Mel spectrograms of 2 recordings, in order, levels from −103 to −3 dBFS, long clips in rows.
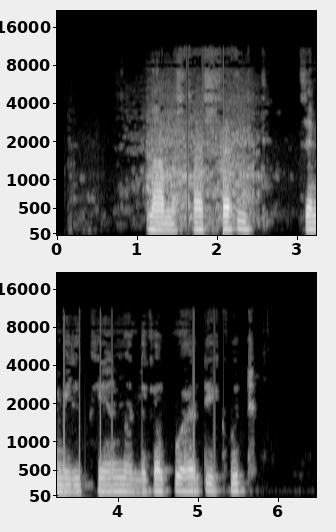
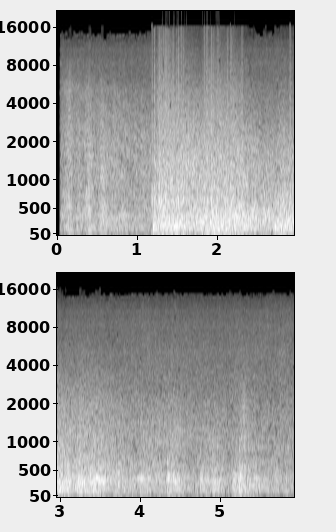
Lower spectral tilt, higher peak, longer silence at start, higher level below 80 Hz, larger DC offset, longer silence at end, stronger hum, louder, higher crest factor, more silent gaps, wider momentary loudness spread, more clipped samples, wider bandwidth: about the same, -7.5 dB/octave vs -6.5 dB/octave; second, -4 dBFS vs 0 dBFS; first, 1.1 s vs 0.05 s; second, -56 dBFS vs -28 dBFS; neither; first, 0.8 s vs 0 s; neither; second, -25 LUFS vs -11 LUFS; first, 22 dB vs 12 dB; neither; about the same, 10 LU vs 11 LU; neither; second, 11 kHz vs 16.5 kHz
